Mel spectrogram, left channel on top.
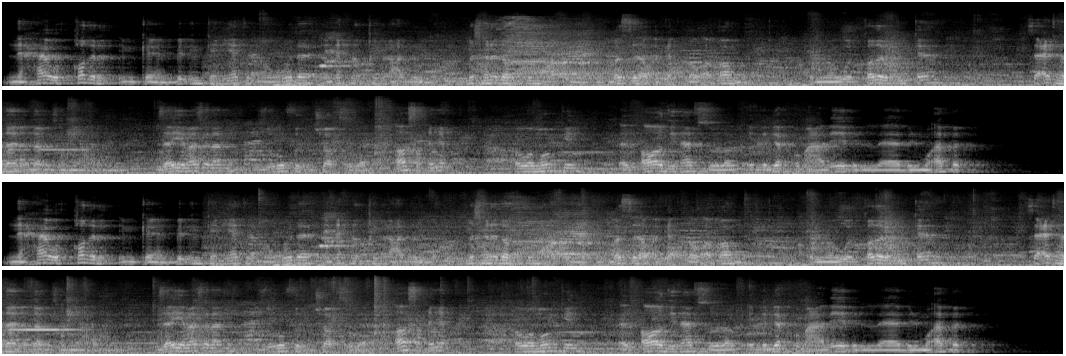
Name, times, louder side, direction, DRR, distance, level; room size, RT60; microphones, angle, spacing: voice 1, 0.0-7.5 8.0-9.7 10.3-11.6 12.1-15.2 15.7-16.5 16.8-20.2, right 1 dB, 10° right, 4 dB, 0.8 m, -24 dB
sound 1, 2.0-18.8, right 1 dB, 90° right, 4.6 m, -27 dB
sound 2, 4.9-13.4 13.6-13.8, left 3 dB, 30° left, 1.0 m, -35 dB
13.0 x 9.4 x 9.2 m, 0.89 s
head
